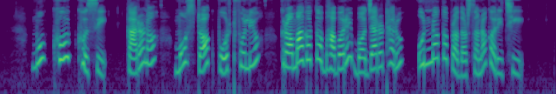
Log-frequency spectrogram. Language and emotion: Odia, happy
